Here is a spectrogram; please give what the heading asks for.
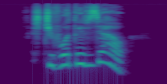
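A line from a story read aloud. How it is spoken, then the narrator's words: Whisper. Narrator (Russian): прошептала я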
